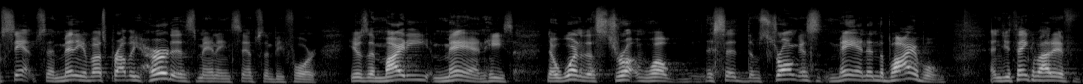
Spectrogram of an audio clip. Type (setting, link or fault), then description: setting, large echoing room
